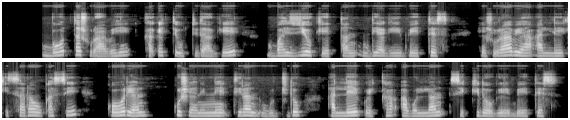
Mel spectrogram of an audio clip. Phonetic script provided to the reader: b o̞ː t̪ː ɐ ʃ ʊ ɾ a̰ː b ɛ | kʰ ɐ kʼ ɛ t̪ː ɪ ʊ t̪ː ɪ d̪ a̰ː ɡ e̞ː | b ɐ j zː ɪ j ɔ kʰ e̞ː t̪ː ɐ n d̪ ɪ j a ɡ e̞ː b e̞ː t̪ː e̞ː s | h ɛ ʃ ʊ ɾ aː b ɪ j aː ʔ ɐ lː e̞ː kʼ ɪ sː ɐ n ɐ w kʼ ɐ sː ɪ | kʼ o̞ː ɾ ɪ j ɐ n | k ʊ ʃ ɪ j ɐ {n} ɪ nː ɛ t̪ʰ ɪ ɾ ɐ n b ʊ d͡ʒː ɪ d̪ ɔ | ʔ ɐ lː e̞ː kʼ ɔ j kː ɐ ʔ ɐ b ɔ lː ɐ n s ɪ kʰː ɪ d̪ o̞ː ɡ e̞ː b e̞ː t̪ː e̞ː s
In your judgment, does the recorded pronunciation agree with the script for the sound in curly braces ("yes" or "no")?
yes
